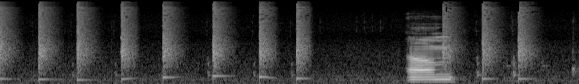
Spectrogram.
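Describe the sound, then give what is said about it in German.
A synthesized snare drum built from a quickly decaying sine wave hits about a dozen times in a steady pulse, each a sharp noisy crack over a short tonal body that shifts pitch, broken once by a longer buzzy burst. “Ich mache jetzt hier einfach mal eine Sinuswelle. Die klingt entsprechend auch recht schnell ab, weil das die Master Envelope ist.”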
